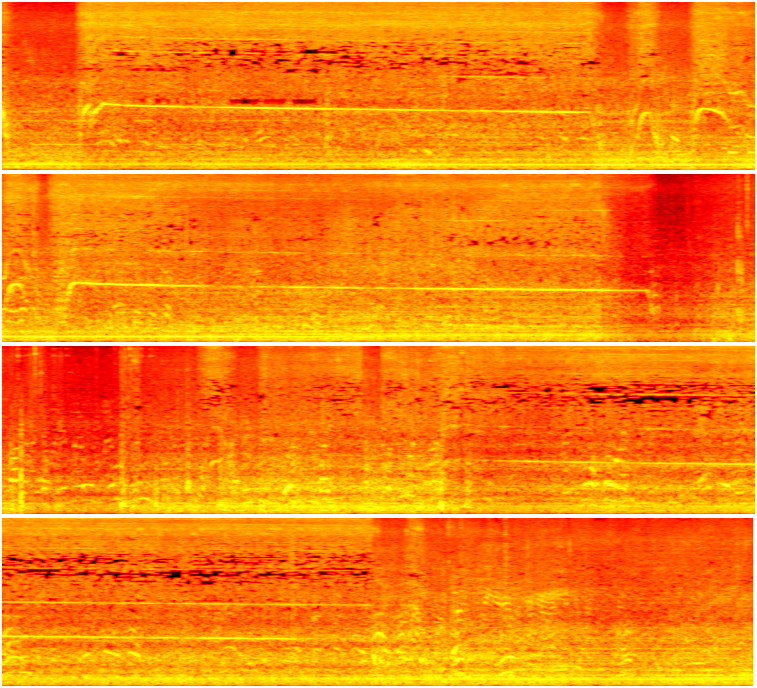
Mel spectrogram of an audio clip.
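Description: Mechanics working under a rally car, with hand tools clinking and knocking, voices talking and a steady mechanical hum. A faint whine slowly drops in pitch over several seconds, twice.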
